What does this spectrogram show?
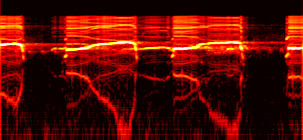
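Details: Young Osprey begging loudly at a fish delivery by a parent: three long, piercing whistled screams, each about a second, sliding slightly upward, separated by short pauses.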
